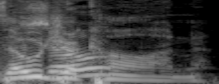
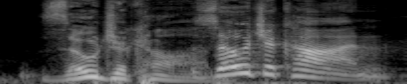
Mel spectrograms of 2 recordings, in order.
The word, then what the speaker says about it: Zojaqan: Actually, how do you pronounce your fantasy comic? Zojaqan. Zojaqan.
